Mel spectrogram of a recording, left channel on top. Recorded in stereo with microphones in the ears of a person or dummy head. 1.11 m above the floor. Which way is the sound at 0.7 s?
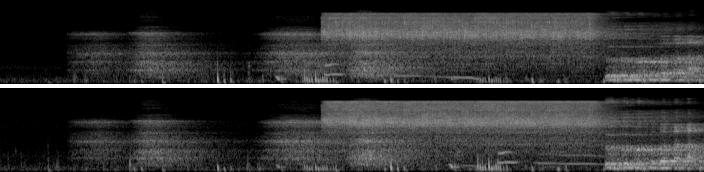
40° left (ahead or behind).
